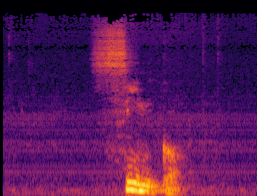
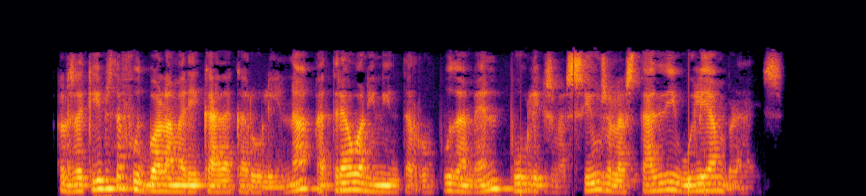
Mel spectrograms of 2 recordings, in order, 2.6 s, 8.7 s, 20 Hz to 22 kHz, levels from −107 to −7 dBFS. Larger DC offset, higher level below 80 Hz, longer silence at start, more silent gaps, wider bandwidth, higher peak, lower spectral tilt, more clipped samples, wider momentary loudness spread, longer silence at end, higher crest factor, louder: neither; about the same, -56 dBFS vs -58 dBFS; first, 0.95 s vs 0.55 s; neither; first, 14 kHz vs 7.8 kHz; second, -8 dBFS vs -4 dBFS; first, -7 dB/octave vs -5 dB/octave; neither; first, 19 LU vs 11 LU; about the same, 0.8 s vs 0.85 s; about the same, 18 dB vs 20 dB; about the same, -23 LUFS vs -22 LUFS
